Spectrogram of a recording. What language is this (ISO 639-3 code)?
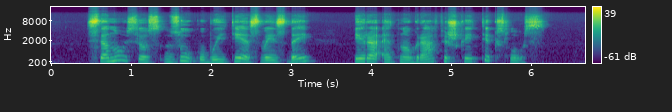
lit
